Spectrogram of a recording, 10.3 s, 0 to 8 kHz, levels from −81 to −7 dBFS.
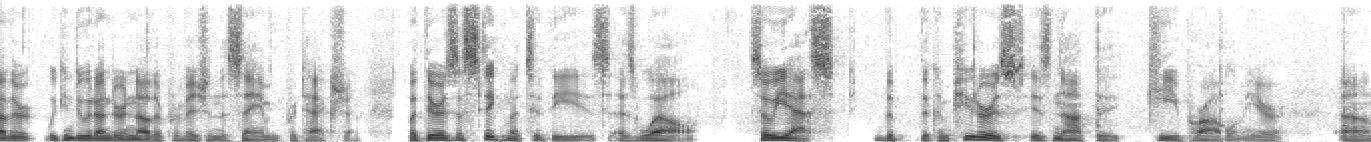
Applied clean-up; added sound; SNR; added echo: neural mask model Resemble Enhance denoiser.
